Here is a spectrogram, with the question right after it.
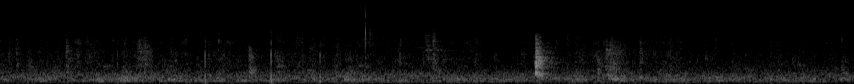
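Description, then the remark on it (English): Quiet rustling and soft dabbing as tissue paper dipped in a papier-mache mixture of glue and water is pressed onto the flat bottom of a bowl, with light crinkles throughout and one slightly sharper tap partway through. No one speaks. “Let's start by dipping a piece of tissue paper into paper mache mixture. Then we need to stick the piece of paper onto the bottom or flat part of the bowl.”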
